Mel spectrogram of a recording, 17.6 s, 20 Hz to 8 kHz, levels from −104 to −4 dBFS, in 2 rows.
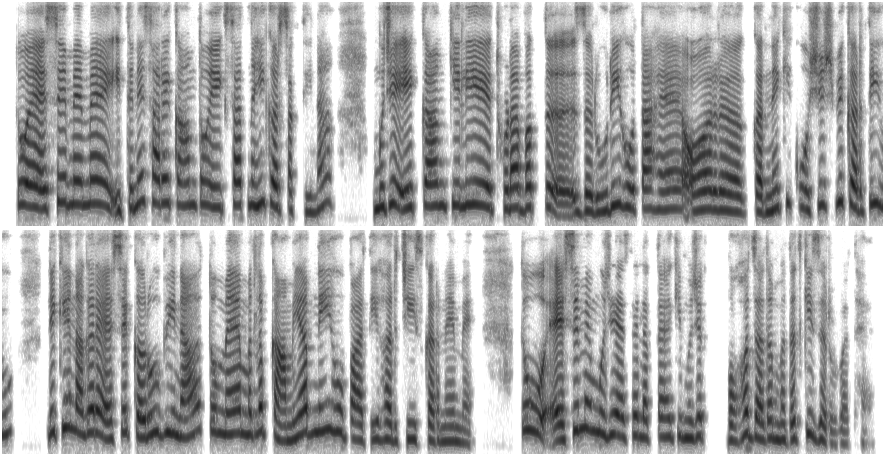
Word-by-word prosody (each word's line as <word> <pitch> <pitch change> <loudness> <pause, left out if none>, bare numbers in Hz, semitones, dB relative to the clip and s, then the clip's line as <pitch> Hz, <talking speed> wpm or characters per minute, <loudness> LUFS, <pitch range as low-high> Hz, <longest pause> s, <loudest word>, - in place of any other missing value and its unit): तो 305 0 +2
ऐसे 270 +4 +3
में 315 0 +2
मैं 315 -1 +2
इतने 260 +6 -2
सारे 330 -2 +1
काम 300 0 -2
तो 315 0 -3
एक 275 -2 0
साथ 305 -1 +1
नहीं 300 +2 +1
कर 295 -4 +3
सकती 235 -5 -7
न 265 - -3 0.5
मुझे 275 +4 +2
एक 265 +3 +2
काम 295 0 +2
के 305 - -1
लिए 300 -1 +3
थोड़ा 255 +1 +4
वक़्त 275 0 -1 0.3
ज़रूरी 225 +6 +1
होता 255 -1 +1
है 250 +1 -2
और 245 +2 +3 0.4
करने 215 +3 +2
की 300 +6 -8
कोशिश 275 +3 -2
भी 345 - +2
करती 280 +5 +1
हूँ 290 0 -4 0.4
लेकिन 365 +3 0
अगर 310 0 +4
ऐसे 230 +4 +1
करूँ 265 +5 +3
भी 305 0 +1
न 245 +2 +2 0.2
तो 320 - -2
मैं 290 +1 +3
मतलब 300 +2 0
कामयाब 270 +10 +3
नहीं 335 +2 +1
हो 320 -1 0
पाती 215 -1 -1
हर 215 -2 +1
चीज़ 220 -2 -3
करने 195 -1 -2
में। 165 - -9 0.5
तो 340 -2 +2
ऐसे 210 +12 +4
में 365 0 +1
मुझे 300 -5 0
ऐसे 255 +2 -3
लगता 240 +1 -4
है 250 - -3
कि 255 - -7
मुझे 235 +2 -1 0.2
बहुत 230 +8 0
ज़्यादा 235 -1 0
मदद 215 +1 -3
की 295 - 0
ज़रूरत 165 -4 -8
है। 170 - -21
275 Hz, 215 wpm, -24 LUFS, 235-305 Hz, 0.5 s, थोड़ा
